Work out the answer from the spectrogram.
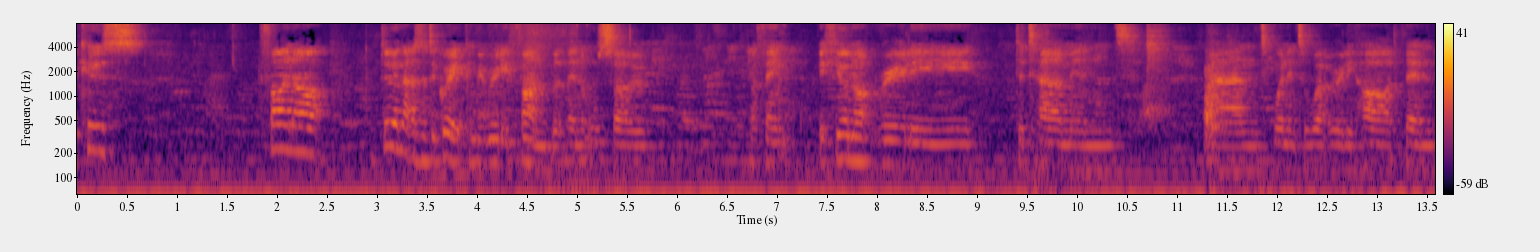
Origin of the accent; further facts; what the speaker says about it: Essex, East of England, United Kingdom; my own experience of growing up in Essex.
